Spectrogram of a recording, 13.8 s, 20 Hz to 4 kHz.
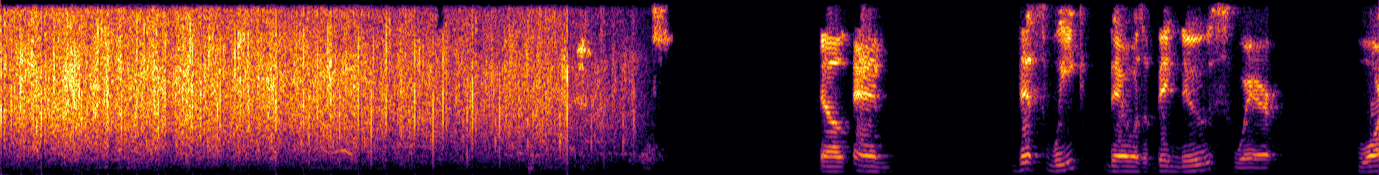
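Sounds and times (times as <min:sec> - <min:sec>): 
crowd applauding: 0:00.0 - 0:06.7
speech: 0:10.5 - 0:12.8.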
